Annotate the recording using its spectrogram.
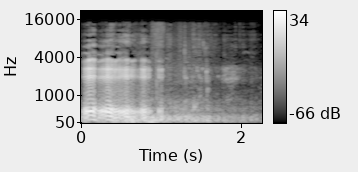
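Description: A man laughing briefly, the sound trailing off about a second in.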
